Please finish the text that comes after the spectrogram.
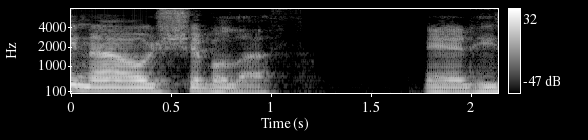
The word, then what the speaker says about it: Shibboleth: Then they said unto him, Say now Shibboleth. And he said, Sibboleth, for he could not frame to pronounce it right.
